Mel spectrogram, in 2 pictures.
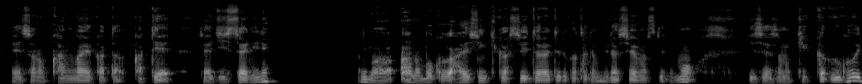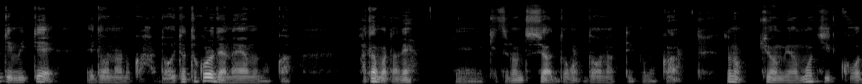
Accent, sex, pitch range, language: native, male, 95-135 Hz, Japanese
